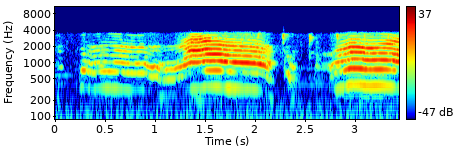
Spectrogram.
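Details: Baby's short, rising cry after being startled by the father's sneeze; a normal startle response.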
